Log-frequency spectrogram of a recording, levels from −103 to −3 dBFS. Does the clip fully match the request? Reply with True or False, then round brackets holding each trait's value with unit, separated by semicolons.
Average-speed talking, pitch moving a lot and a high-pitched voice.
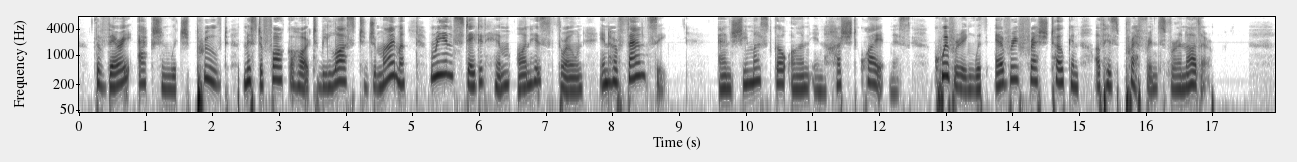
False (125 wpm; 6.2 semitones; 200 Hz)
